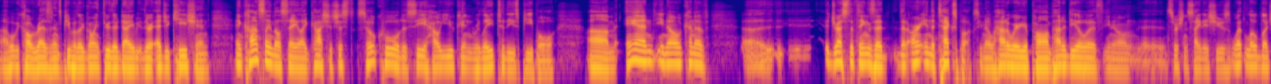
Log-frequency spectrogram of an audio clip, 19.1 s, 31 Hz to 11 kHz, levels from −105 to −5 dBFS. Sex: male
